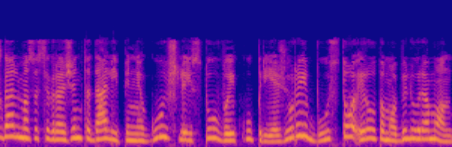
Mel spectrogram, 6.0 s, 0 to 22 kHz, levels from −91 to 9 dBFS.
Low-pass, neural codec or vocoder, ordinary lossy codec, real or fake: 7.2 kHz; codec, 16 kHz, 4 kbps, FunCodec, trained on LibriTTS, 50 frames a second; AAC, 32 kbps; fake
